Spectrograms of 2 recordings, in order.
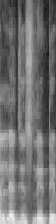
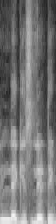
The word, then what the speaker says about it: legislative: पहले अपन डिस्कस करेंगे कि भैया लेजिस्लेटिव प्रोसेस इन इंडिया मतलब क्या होता है। कुछ लोग इसको लेजिस्लेटिव बोलते हैं, कई लोग लेगिस्लेटिव बोलते हैं।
